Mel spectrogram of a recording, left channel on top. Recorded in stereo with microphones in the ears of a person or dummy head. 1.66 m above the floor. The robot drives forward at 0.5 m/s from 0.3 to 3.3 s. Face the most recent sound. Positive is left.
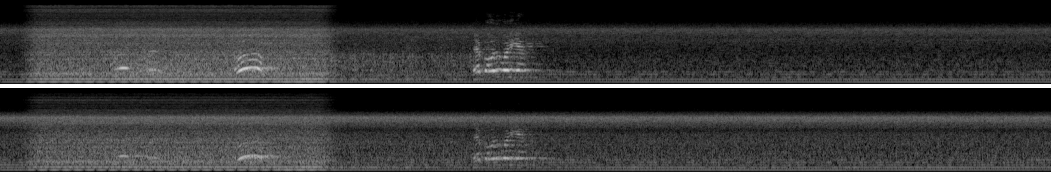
turn(degrees=45)  # may be behind; listen again after turning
